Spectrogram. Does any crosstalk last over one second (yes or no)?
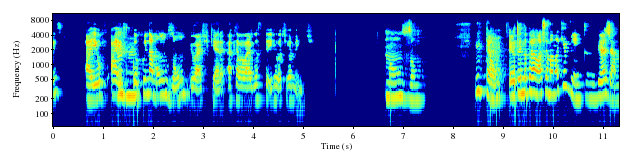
no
